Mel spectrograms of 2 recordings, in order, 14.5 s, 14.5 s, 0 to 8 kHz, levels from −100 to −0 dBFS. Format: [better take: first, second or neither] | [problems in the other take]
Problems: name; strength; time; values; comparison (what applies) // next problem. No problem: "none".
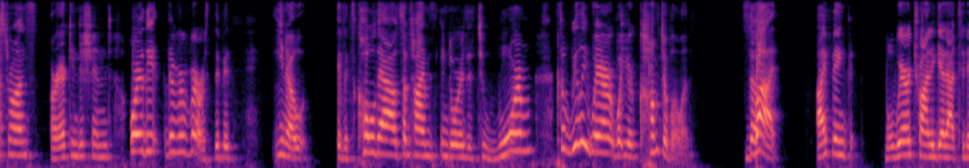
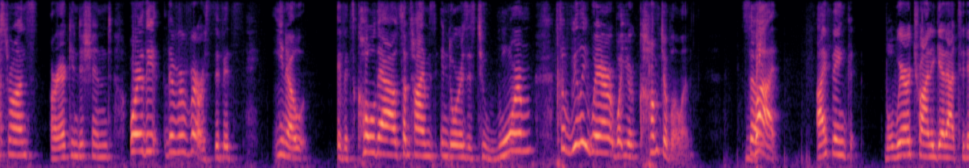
second | noise reduction (neural mask model Resemble Enhance denoiser)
